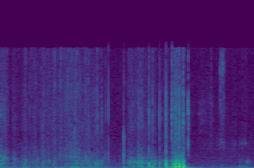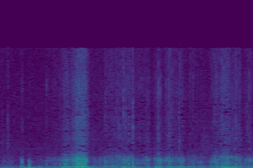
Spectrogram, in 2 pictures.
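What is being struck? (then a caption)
Foam microphone windscreen scrubbed with a stiff brush. A golf club cleaner brush with stiff bristles is scrubbed across a soft, porous black foam microphone windscreen in a brushing, scratching motion. It makes close, muffled, crackly rustling and scratching strokes, heavy in the low end, with the loudest burst near the two-second mark and a sharp scrape shortly after.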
